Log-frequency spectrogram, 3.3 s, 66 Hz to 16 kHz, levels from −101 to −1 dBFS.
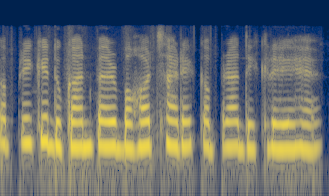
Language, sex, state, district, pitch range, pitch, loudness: Hindi, female, Assam, Kamrup Metropolitan, 255-270 Hz, 260 Hz, -14 LUFS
